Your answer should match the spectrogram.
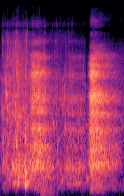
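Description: Water splashing and sloshing as a big Murray cod kicks its tail and swims off when it is released into the river. It stops abruptly near the end and is followed by a short burst of noise.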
